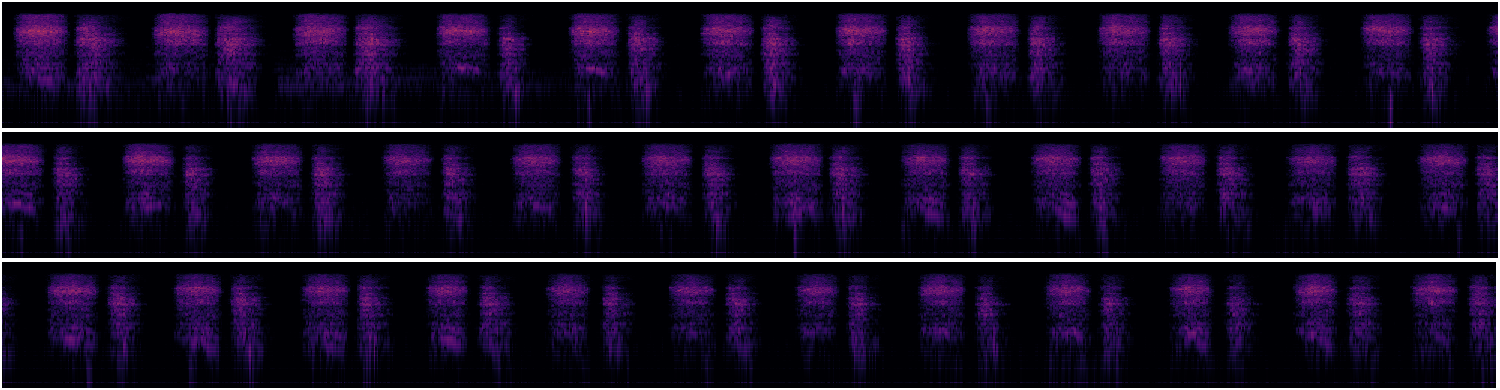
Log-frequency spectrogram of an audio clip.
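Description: Bellows breath (Bhastrika pranayama): a woman breathing forcefully in and out through the nose with the mouth closed. It comes as an even, rhythmic train of sharp rushes of air, about two a second, inhales and exhales alternating.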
